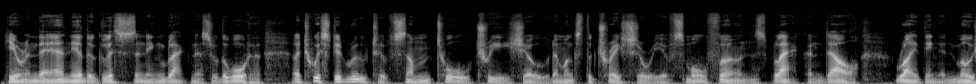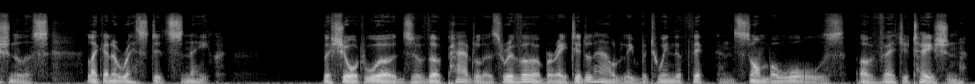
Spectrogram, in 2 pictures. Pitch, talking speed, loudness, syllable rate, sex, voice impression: 85 Hz, 155 wpm, -20 LUFS, 4.6 syllables/s, male, masculine, adult-like, slightly thick, slightly fluent, slightly refreshing, sincere, calm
